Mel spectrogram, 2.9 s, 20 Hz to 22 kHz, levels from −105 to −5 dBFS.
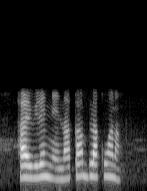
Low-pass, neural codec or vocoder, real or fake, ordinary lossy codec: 3.6 kHz; none; real; Opus, 24 kbps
